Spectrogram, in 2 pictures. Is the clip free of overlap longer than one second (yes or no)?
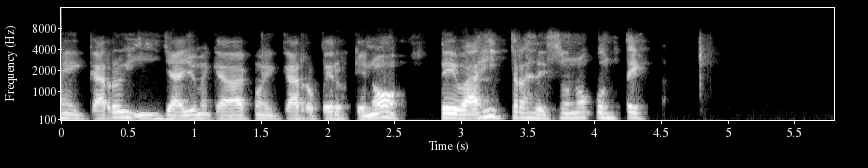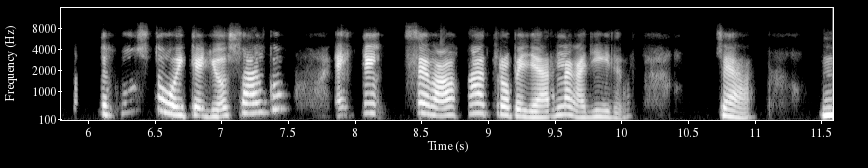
yes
